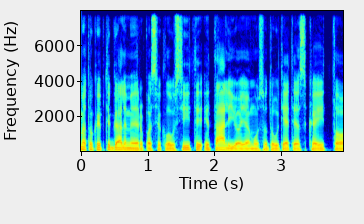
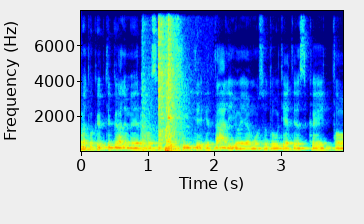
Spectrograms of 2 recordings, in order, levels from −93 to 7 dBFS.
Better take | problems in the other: first | background sound (Slam); as loud as the speech // room echo; dies away in 0.6 s

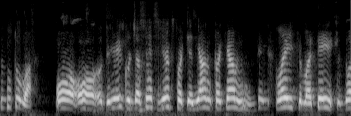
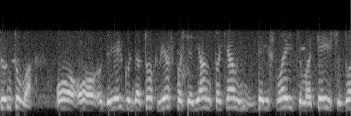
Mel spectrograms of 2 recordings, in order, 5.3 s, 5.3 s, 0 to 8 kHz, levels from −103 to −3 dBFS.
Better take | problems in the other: second | noise reduction (neural mask model DeepFilterNet 3)

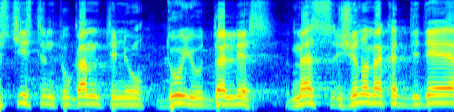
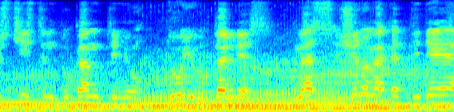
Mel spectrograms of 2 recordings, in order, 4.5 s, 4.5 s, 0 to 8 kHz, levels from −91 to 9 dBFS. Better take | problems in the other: first | background sound (Motorcycle); 3 dB above the speech // room echo; dies away in 0.2 s

